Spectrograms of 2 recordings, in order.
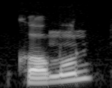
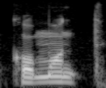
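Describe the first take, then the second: First: The final t is silent. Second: The final t is sounded. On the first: The speaker calls it right. "تی تلفظ نمیشه" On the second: The speaker calls it wrong. "نمیگین"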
